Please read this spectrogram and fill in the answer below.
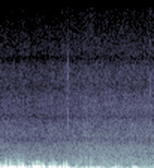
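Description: Wind buffeting the microphone: a low, fluttering rumble that is strongest in the first second, then eases.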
